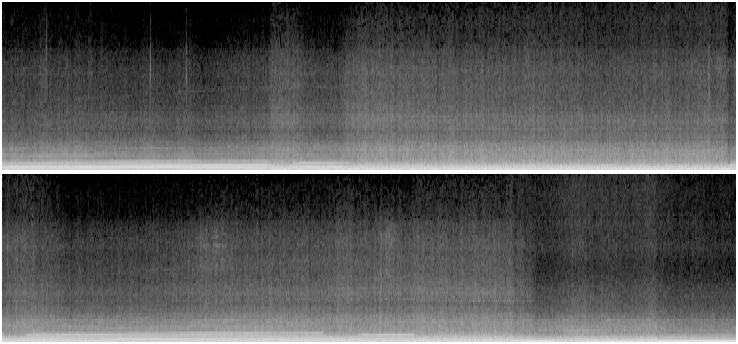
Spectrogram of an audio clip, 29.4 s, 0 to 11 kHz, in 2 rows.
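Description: Tuned Audi S4 B8's supercharged 3.0 V6 with X-pipe exhaust and APR intake, heard from inside the cabin under hard acceleration. The engine note climbs steadily in pitch and breaks off at a gear change about five seconds in, climbs again from about fifteen seconds with another gear change near twenty-two seconds, then settles into a steady low drone near the end.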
